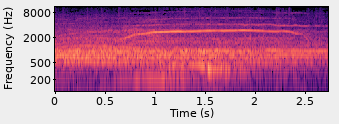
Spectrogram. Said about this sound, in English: All right, I want to thank everybody for coming out one last time, Portland Happy Wheels. I want you all to give a big scream and yell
